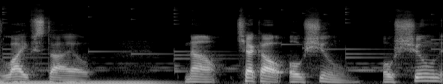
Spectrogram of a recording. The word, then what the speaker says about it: Oshun: Oshun is spelled Osun and Orisha deity.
